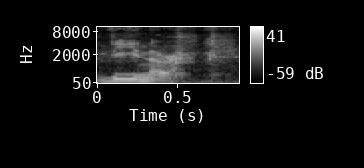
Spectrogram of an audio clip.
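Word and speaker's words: Weiner: and even Anthony Viner. So he is spelled with EI but it's pronounced Viner just like a We'll come to more later.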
